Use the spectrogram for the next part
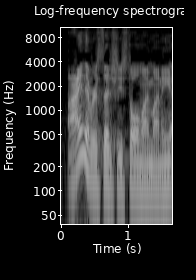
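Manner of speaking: "I" singled out as the wrong person; stress on I. Shown as a demonstration. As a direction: put the weight on the first "I". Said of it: "I had somebody else go and report it".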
